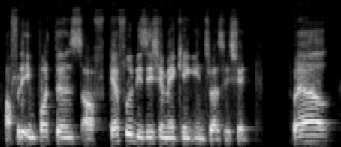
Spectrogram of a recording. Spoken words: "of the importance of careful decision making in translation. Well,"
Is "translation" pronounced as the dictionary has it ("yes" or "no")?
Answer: no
